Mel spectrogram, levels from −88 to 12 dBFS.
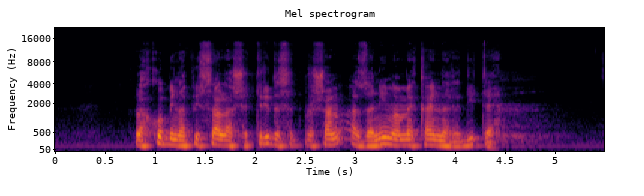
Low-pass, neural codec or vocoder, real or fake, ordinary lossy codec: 14.4 kHz; none; real; none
